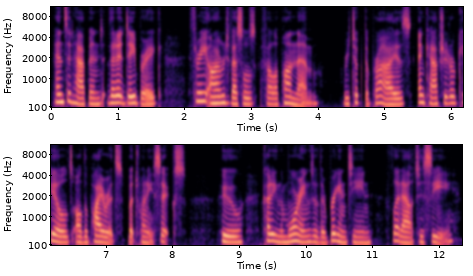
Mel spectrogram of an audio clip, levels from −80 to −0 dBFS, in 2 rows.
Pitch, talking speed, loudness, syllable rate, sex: 200 Hz, 175 wpm, -18 LUFS, 5.4 syllables/s, female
